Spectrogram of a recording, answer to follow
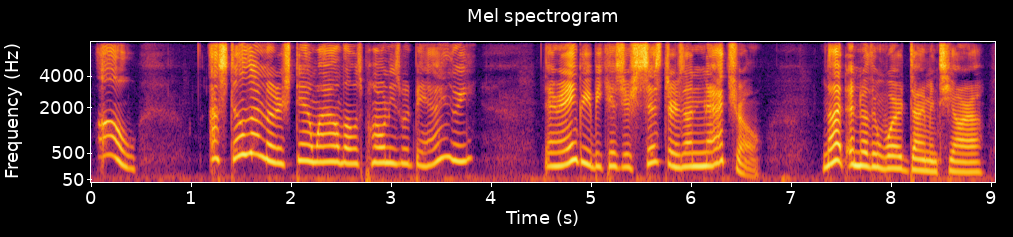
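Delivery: high, heated schoolyard voices; arguing fillies. Acted. Fillies argue in class, high and heated. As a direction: fillies trading barbs.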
